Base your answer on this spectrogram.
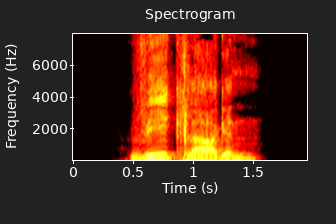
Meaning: gerund of wehklagen
- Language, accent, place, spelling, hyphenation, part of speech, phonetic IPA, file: German, Germany, Berlin, Wehklagen, Weh‧kla‧gen, noun, [ˈveːˌklaːɡn̩], De-Wehklagen.ogg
